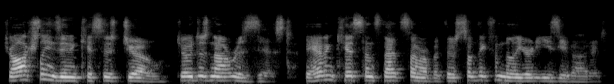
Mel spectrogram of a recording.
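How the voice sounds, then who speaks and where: A man's voice: on the high side, brisk. A man reading out stage directions as scripted narration for a play.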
